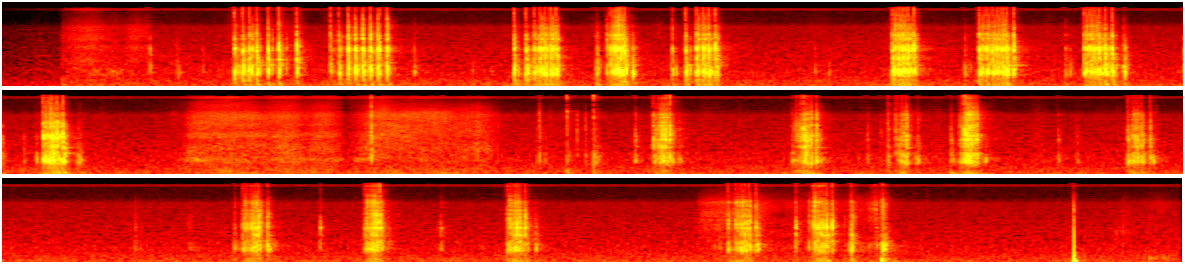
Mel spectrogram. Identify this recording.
Mouse wheel scrolling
